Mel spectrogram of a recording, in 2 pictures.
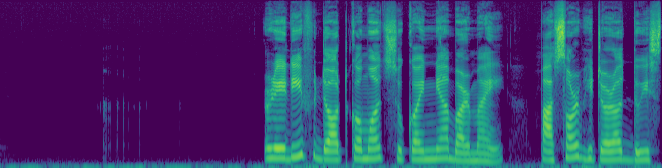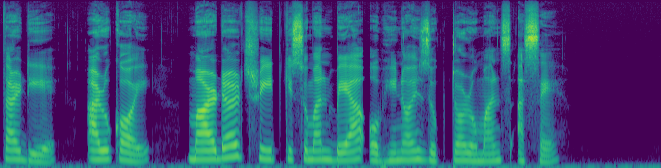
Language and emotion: Assamese, neutral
